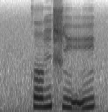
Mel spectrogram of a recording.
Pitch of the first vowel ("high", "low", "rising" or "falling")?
rising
